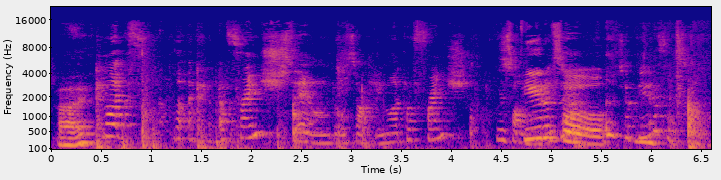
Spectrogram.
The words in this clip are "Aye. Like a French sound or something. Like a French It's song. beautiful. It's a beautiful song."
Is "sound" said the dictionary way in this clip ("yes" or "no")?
yes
